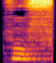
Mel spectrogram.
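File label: Haitian Creole; pouf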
